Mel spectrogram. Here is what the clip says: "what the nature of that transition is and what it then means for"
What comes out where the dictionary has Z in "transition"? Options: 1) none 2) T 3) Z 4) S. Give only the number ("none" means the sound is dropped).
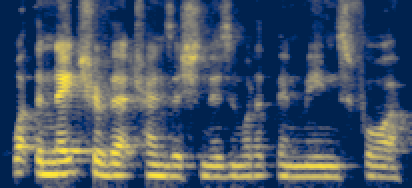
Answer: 3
